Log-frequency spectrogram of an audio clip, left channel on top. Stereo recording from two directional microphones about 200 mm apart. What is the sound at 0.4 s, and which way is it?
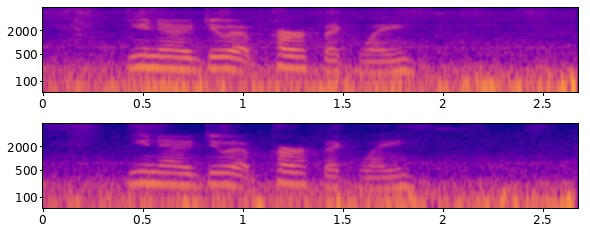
A woman's voice, 20° right (ahead or behind).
